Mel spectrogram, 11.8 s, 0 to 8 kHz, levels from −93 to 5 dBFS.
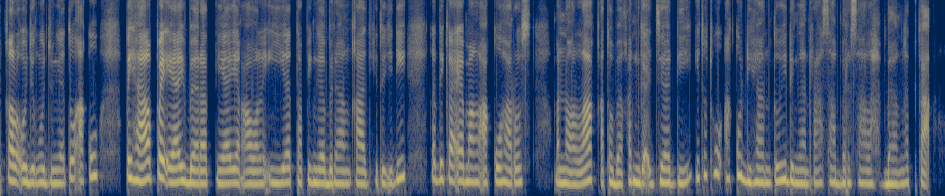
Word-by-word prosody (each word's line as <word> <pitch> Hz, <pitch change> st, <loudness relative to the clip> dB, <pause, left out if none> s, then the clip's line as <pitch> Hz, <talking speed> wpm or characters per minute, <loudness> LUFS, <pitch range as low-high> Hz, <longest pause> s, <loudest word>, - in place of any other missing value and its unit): kalau 235 Hz, -5 st, +2 dB
ujung-ujungnya 205 Hz, -1 st, 0 dB
tuh 275 Hz, +5 st, -3 dB
aku 300 Hz, +7 st, 0 dB, 0.4 s
PHP," 250 Hz, 0 st, +5 dB
ya 215 Hz, 0 st, +4 dB
ibaratnya, 200 Hz, -2 st, +1 dB
yang 205 Hz, -1 st, 0 dB
awalnya 195 Hz, 0 st, -2 dB
iya, 210 Hz, +1 st, -1 dB
tapi 210 Hz, +1 st, -3 dB
enggak 200 Hz, -1 st, +2 dB
berangkat, 195 Hz, -1 st, -2 dB
gitu. 200 Hz, -, -5 dB
Jadi 265 Hz, +10 st, 0 dB, 0.2 s
ketika 255 Hz, -2 st, -2 dB
emang 225 Hz, -1 st, 0 dB
aku 220 Hz, +1 st, -1 dB
harus 210 Hz, +2 st, -1 dB, 0.3 s
menolak 205 Hz, +4 st, +1 dB
atau 210 Hz, -4 st, -1 dB
bahkan 190 Hz, +4 st, -1 dB
enggak 205 Hz, -2 st, +2 dB
jadi, 205 Hz, +3 st, -1 dB
itu 280 Hz, 0 st, -6 dB
tuh 350 Hz, -2 st, -3 dB
aku 295 Hz, +3 st, 0 dB
dihantui 220 Hz, +1 st, +1 dB
dengan 200 Hz, -4 st, +1 dB
rasa 205 Hz, +2 st, 0 dB
bersalah 200 Hz, -1 st, +1 dB
banget, 190 Hz, +2 st, 0 dB
Kak. -, -, -4 dB
210 Hz, 165 wpm, -22 LUFS, 200-230 Hz, 0.4 s, PHP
